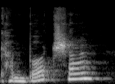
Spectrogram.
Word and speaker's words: Kambodscha: Aber nee, Kambodscha hast du richtig ausgesprochen.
